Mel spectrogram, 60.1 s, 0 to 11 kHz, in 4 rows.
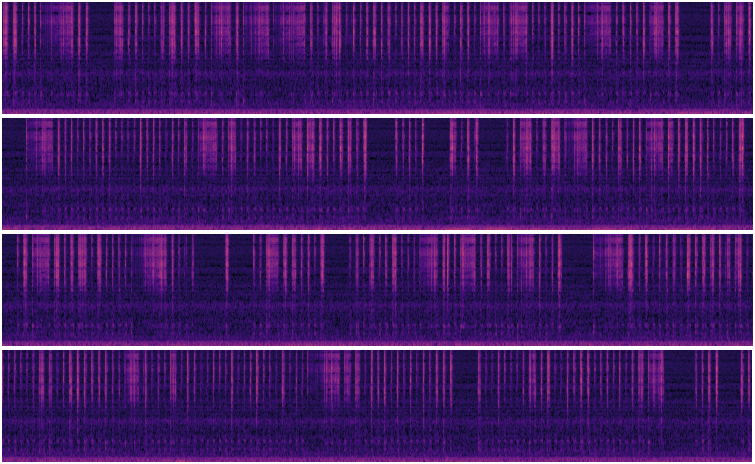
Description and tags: MTrk Internal Hard Drive Defrag Clicks Clanks 1 FSP4824
There are three of these files. I used the Microtrack to record them. I put the mic on an extension and stuffed it inside of an already noisy drive and ran a defrag. These files are samples of the different types of noise that I got. Basically it's a close perspective on a working/struggling hard drive.
clanks, clicks, computer, defrag, drive, hard, internal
